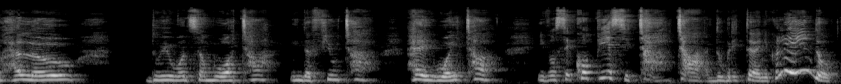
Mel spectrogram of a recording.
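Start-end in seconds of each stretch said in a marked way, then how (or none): 0.0-5.0 lightly put-on British accent, a touch lower. Mimicking a British man ordering, light British accent. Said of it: "você ouve o cara falando". 7.8-8.3 swooning high exclamation; delighted. Real, not acted. Teacher gushing over the British sound, much higher. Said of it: "admiring the British accent".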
